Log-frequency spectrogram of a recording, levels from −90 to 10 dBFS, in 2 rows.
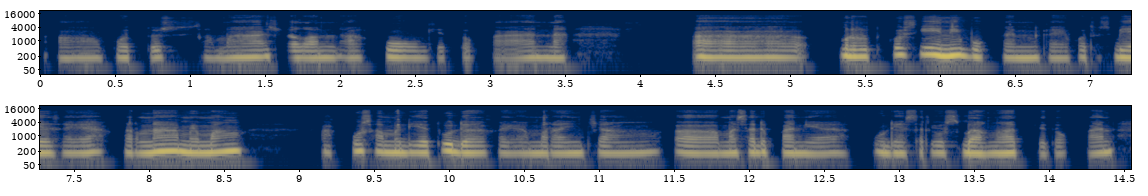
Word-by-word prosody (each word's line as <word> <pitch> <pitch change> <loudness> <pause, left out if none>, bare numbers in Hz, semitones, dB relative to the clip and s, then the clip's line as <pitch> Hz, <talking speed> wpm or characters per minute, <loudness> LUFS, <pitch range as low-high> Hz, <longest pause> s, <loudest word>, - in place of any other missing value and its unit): eee, 175 +1 -10
putus 180 0 -9 0.2
sama 185 +2 -3
calon 180 0 -4
aku 180 0 -5
gitu 170 +1 -19 0.2
kan. 180 +1 -8
Nah, 175 - -5 0.9
eee, 185 -1 +1 0.3
menurutku 200 +3 +3
sih 245 -1 +6
ini 220 +1 +12
bukan 190 -4 -2
kayak 175 -1 -10
putus 185 -1 -14
biasa 180 -1 +1
ya, 180 +1 -2 0.2
karena 180 +1 +1 0.2
memang 195 +3 +6 0.6
aku 190 +3 -4
sama 195 -3 0
dia 185 0 +1
tuh 215 0 +4
udah 180 -1 +2
kayak 175 0 -9
merancang, 175 0 -4 0.4
eee, 175 -2 -2
masa 180 +1 -3
depan 180 -1 -3
ya, 170 +1 -9 0.2
udah 180 -3 -3
serius 180 0 -9
banget 175 +1 +1
gitu 165 +1 -15 0.2
kan. 180 +3 -3
180 Hz, 145 wpm, -26 LUFS, 175-190 Hz, 0.9 s, ini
